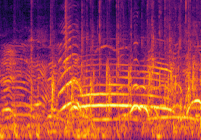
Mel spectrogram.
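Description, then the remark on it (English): A crowd at a rally cheers loudly, with sustained whoops and rising and falling voices over scattered clapping, filling the whole three seconds with steady noise. “So, judging by the crowd here today, I think they may have miscalculated.”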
